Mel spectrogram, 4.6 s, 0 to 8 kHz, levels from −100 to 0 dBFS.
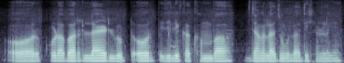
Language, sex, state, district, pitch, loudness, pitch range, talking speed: Hindi, male, Uttarakhand, Uttarkashi, 120 Hz, -19 LUFS, 115-120 Hz, 170 wpm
